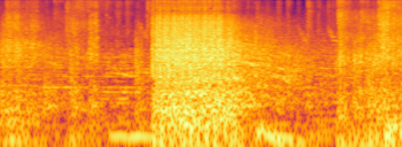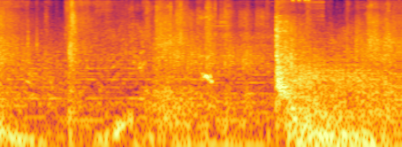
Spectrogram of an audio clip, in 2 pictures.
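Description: Gunfire in the sci-fi shooter game Mass Effect: several loud, sharp bursts of shots and booming impacts spread across the stretch, with dense crackling between them and no talk.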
